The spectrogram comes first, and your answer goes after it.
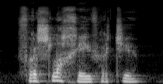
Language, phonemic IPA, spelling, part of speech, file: Dutch, /vərˈslɑxevərcə/, verslaggevertje, noun, Nl-verslaggevertje.ogg
- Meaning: diminutive of verslaggever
